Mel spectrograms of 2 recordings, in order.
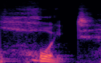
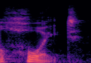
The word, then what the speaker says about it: Hoecht: Number 97, Michael Hoyt. That's how you pronounce his last name. – Good job, because I would not have known. – H-O-E-C-H-T, Michael Hoyt.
